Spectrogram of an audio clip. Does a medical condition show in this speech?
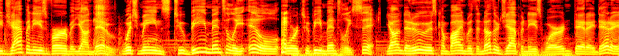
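No.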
